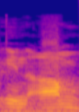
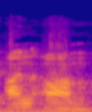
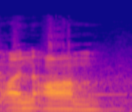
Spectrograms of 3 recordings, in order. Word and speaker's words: انعام: کر دی جائے، وہ یہ ہے کہ لوگ اسے سورہ انعام پڑھتے ہیں، جبکہ یہ ہے سورہ انعام، یہ زیر کے ساتھ نہیں ہے بلکہ یہ زبر کے ساتھ ہے، تو اس کا صحیح تلفظ ہوگا سورہ انعام۔ اس کی جو کل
